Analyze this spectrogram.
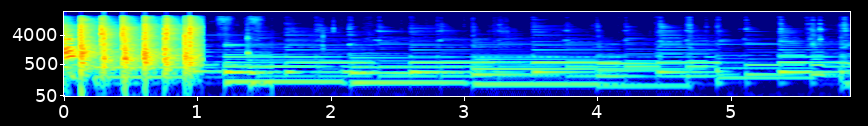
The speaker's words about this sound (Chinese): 大家鼓掌。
